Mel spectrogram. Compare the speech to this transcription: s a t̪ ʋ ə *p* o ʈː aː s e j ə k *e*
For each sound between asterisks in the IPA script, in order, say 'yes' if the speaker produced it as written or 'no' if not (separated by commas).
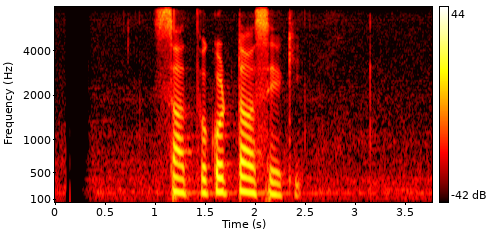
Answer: no, no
